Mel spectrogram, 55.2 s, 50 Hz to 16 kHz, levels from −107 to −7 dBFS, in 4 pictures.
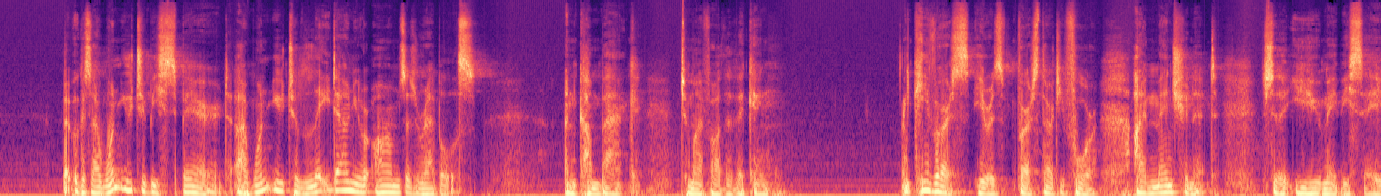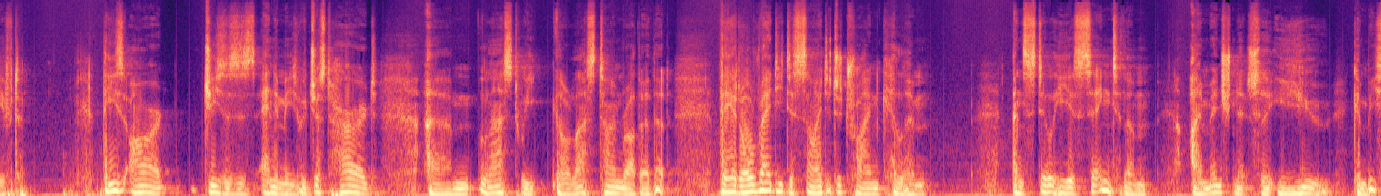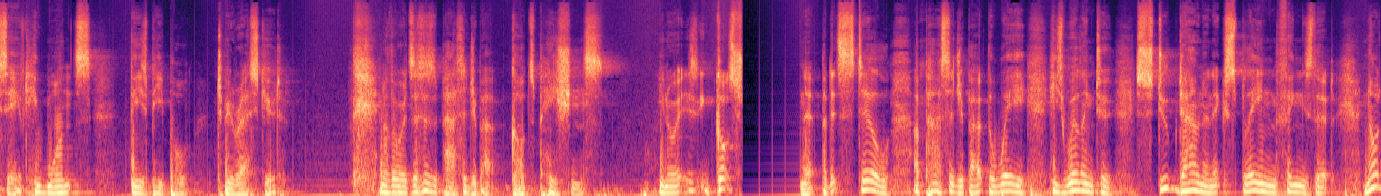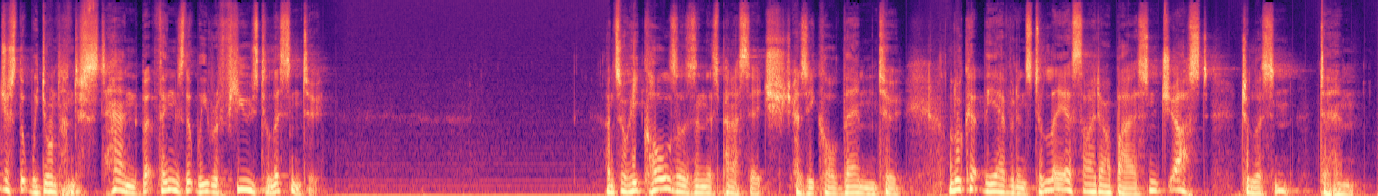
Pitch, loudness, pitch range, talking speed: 115 Hz, -13 LUFS, 100-135 Hz, 175 wpm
